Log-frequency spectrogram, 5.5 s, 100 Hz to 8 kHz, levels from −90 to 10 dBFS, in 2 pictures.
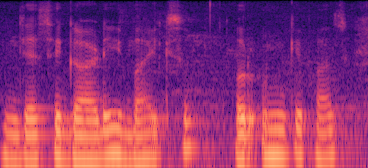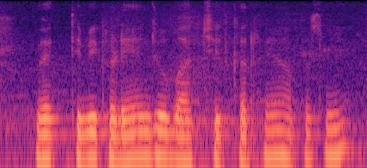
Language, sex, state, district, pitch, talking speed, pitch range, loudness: Hindi, male, Uttar Pradesh, Shamli, 125 Hz, 185 wpm, 120-135 Hz, -17 LUFS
